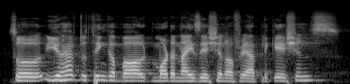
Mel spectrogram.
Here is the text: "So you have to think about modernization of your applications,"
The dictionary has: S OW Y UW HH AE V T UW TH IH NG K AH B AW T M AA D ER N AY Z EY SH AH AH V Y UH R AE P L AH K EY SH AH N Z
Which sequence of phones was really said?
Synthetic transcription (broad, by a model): S OW Y UW HH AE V T UW T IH NG K AH B AW T M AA D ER N AY Z EY SH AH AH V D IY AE P L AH K EY SH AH N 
